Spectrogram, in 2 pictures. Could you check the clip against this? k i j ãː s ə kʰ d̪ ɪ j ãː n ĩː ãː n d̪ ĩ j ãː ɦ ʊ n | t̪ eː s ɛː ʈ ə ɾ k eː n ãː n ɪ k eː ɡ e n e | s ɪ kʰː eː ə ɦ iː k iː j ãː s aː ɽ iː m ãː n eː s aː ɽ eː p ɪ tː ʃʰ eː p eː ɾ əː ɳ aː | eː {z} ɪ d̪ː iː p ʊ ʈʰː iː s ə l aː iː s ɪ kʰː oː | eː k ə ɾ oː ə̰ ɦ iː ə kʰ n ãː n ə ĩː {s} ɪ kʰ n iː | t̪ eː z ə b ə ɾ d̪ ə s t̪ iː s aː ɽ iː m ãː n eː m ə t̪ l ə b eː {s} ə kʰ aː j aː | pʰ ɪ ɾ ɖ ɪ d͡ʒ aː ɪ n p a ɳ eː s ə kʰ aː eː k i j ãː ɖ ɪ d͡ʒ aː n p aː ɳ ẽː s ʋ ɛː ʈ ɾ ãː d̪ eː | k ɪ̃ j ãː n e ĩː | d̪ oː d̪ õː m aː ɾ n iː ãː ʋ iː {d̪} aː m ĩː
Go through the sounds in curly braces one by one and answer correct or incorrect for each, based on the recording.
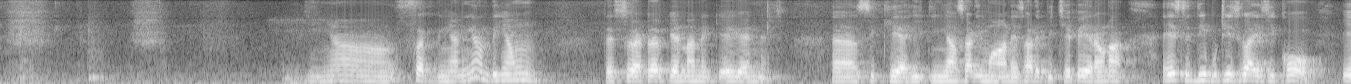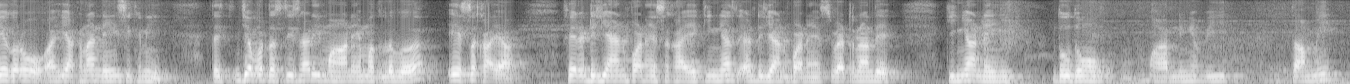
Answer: incorrect, correct, correct, incorrect

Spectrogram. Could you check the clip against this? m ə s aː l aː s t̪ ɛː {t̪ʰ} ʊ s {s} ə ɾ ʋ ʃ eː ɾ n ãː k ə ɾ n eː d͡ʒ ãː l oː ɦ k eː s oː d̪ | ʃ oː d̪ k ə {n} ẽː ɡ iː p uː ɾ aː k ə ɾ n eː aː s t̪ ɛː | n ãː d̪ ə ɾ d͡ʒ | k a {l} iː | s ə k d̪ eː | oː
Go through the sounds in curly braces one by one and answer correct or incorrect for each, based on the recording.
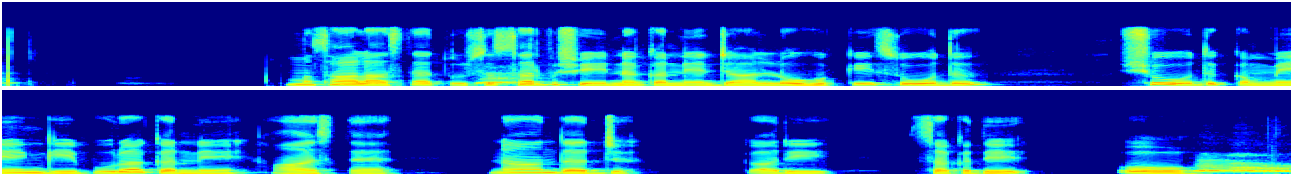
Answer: incorrect, correct, incorrect, incorrect

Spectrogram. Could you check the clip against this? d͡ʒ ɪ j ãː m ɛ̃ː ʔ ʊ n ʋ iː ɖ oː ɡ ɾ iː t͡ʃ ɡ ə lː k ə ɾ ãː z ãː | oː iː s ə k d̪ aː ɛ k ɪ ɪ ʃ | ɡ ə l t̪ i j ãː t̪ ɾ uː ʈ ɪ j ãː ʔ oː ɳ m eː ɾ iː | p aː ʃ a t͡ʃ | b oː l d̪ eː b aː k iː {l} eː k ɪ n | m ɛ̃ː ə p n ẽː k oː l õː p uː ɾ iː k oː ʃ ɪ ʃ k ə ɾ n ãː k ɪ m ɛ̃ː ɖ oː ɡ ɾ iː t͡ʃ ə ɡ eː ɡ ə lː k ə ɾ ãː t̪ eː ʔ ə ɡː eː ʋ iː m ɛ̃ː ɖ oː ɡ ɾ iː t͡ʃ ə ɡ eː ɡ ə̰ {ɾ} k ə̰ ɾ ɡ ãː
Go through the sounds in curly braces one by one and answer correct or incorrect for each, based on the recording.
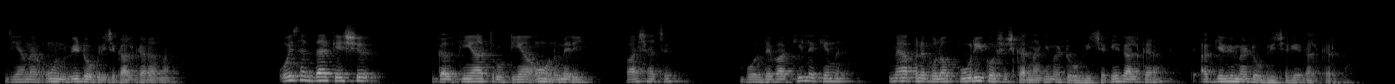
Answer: correct, incorrect

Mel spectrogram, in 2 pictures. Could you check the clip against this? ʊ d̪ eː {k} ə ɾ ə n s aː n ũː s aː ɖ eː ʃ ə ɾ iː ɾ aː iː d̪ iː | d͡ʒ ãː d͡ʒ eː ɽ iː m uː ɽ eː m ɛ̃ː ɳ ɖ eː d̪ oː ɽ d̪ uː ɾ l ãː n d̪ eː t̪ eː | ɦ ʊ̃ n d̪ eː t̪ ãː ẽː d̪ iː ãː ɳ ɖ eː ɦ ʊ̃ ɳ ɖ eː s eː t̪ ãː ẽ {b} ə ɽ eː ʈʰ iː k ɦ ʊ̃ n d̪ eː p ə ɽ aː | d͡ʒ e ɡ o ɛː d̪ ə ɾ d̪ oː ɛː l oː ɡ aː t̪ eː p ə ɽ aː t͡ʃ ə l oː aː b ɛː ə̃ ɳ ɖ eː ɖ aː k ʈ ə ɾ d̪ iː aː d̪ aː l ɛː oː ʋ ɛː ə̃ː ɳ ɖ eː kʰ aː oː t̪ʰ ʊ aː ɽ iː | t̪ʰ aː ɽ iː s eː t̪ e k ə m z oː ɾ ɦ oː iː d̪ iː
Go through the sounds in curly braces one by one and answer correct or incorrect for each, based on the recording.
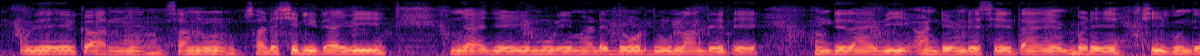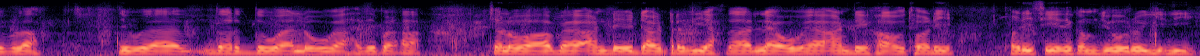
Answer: correct, correct

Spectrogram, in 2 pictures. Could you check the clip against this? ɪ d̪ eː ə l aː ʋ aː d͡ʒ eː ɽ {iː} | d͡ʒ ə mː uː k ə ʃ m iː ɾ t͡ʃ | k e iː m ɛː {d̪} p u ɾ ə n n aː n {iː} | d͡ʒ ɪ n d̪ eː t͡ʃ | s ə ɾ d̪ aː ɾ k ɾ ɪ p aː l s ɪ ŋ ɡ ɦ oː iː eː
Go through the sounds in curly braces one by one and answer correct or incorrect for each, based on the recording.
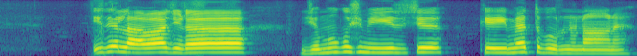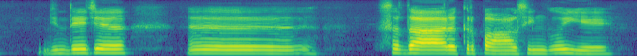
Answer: incorrect, incorrect, incorrect

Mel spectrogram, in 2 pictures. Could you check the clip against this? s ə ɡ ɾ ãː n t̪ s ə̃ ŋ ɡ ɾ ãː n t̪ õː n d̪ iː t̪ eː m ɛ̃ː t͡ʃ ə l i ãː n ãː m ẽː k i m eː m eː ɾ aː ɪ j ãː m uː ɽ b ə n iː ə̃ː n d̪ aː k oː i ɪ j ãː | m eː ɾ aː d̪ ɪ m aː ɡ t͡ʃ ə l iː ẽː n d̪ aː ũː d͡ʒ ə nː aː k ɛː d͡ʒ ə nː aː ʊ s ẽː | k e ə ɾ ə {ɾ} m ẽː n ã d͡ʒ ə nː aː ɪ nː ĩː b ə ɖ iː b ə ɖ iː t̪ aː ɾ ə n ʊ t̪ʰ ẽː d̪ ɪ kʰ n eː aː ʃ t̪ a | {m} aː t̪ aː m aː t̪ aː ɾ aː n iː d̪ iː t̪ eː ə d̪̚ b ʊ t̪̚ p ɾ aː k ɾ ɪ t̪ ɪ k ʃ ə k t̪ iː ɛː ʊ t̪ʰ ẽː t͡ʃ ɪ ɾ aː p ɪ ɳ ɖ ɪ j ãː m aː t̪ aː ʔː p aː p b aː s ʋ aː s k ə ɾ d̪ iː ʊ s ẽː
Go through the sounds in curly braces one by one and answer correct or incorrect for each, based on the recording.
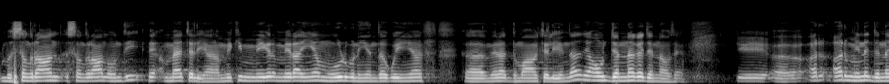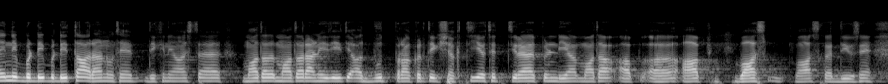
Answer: correct, correct

